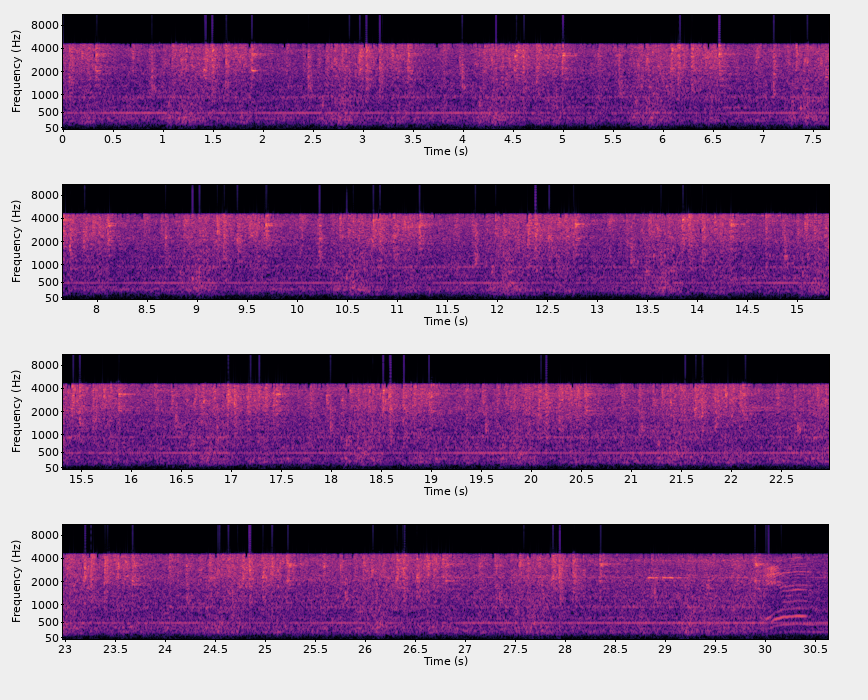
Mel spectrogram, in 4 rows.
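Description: Duplo System 4000 twin-tower collator and stitch-fold bookletmaker with trimmer running in production. It makes a loud, steady mechanical din with a constant hum and a clatter about once a second as sheets are fed, stitched, folded and trimmed.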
